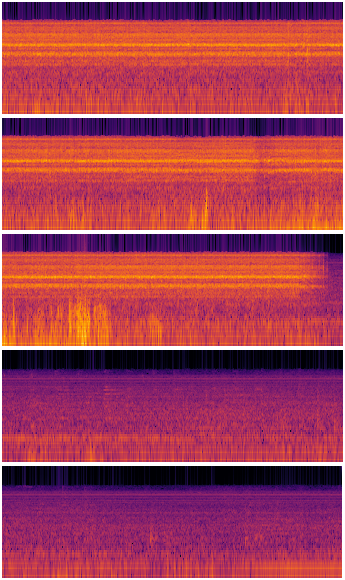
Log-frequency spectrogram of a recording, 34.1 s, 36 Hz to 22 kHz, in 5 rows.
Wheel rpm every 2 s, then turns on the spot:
160, 160, 160, 160, 160, 160, 150, 160, 160, 140, 0, 0, 0, 0, 0, 0, 0.
none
